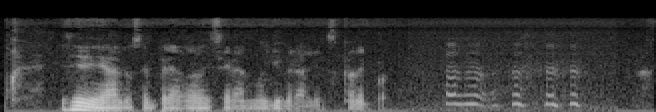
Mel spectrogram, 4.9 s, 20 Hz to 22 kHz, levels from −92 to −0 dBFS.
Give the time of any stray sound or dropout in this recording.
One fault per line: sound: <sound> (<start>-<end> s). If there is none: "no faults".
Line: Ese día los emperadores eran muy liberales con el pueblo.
sound: laugh (3.3-4.4 s)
